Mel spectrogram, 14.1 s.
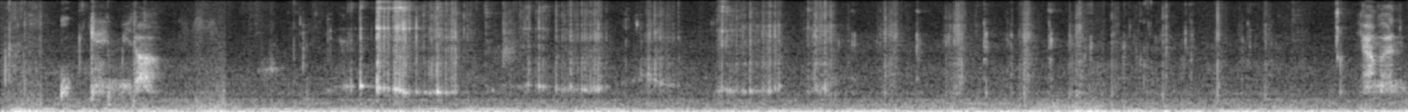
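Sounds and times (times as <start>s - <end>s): person chewing crunchy snack: 2.7s - 13.6s.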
